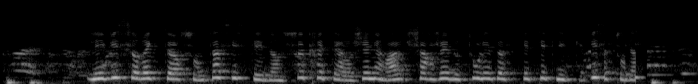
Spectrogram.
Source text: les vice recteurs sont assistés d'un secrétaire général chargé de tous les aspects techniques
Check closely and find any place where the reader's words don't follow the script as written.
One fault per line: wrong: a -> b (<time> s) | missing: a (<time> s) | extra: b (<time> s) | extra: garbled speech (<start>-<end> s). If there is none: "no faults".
extra: garbled speech (5.9-6.5 s)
